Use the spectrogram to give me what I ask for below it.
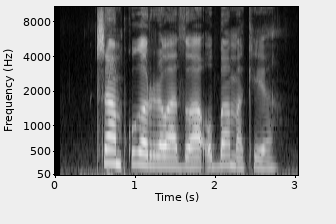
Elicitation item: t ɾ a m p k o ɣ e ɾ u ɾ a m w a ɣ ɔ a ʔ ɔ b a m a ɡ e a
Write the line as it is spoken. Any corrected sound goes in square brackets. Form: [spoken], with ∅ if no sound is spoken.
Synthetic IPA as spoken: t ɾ a m p k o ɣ [a] ɾ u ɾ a [∅] w a [ð] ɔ a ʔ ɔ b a m a [k] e a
